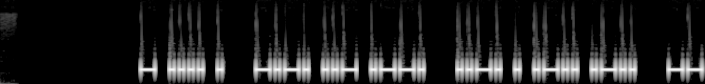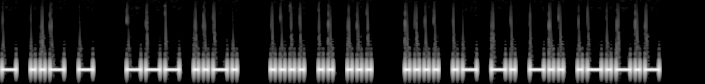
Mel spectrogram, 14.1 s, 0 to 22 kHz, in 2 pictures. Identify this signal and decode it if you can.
Morse code, heard as a keyed tone, about 25 wpm, 700 Hz. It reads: THE CUP FELL OUT OF HIS HAND.
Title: Sentences from Top 1600 Words 25wpm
